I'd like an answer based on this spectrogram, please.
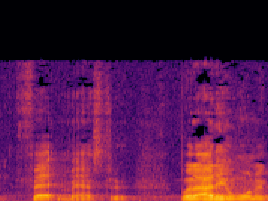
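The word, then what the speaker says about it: Phat Master: And it's called the Fat Master, which is spelled P-H-A-T, Fat Master.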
